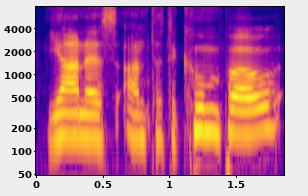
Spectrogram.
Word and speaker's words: Giannis Antetokounmpo: You have an extremely athletic player like Giannis Antetokounmpo of the Milwaukee Bucks. – You pronounced his name right.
